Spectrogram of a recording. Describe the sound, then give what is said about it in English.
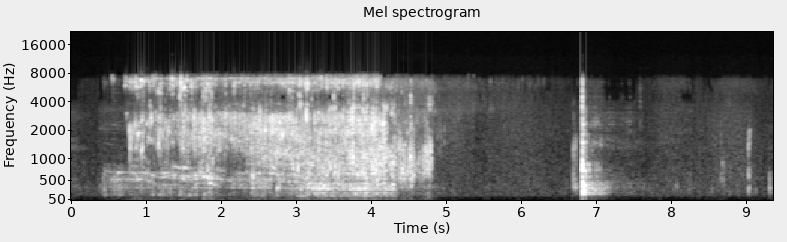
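Holy water pours and trickles steadily for about four seconds, a splashy rush that then stops, followed by a sharp knock and a few faint clicks in near silence. “At this time, as we look at the holy water, I would like for you to take a moment of prayer.”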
